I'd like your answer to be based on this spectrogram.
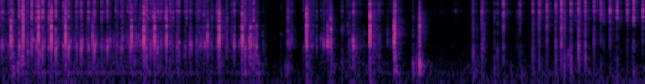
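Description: A small hollow plastic lipstick tube with a clear plastic cap is handled as fingers twist and click the cap on and off and nails tap it. The result is rapid, bright, dry ratchet-like clicks with almost no low end, broken by two brief pauses.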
